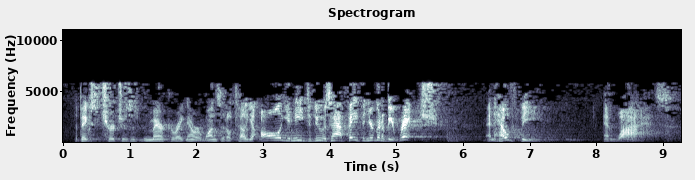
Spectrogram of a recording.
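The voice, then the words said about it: Bad put-on American accent. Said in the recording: “Sorry for the bad American accent.”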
